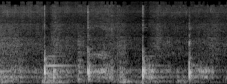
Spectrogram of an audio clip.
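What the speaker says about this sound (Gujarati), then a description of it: "તેલમાં બધું શેકાવા દેવાનું" A ladle stirs and scrapes through food frying in hot oil in a pan, four crisp metallic knocks spaced evenly over a soft continuous sizzle, close and alone.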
